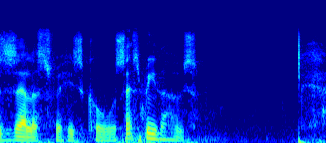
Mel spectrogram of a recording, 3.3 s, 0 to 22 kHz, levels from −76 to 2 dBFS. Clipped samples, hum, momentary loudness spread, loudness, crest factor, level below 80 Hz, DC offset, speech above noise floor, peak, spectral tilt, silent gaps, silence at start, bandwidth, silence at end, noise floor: under 0.1%; none; 15 LU; -36 LUFS; 20 dB; -52 dBFS; under 0.1%; 30 dB; -16 dBFS; -4.5 dB/octave; none; 0 s; 10 kHz; 0 s; -65 dBFS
